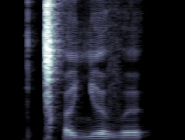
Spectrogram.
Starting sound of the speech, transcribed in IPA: ǀʰ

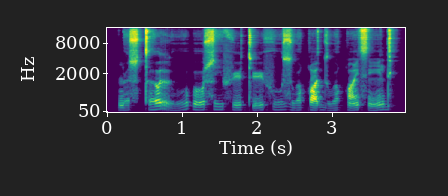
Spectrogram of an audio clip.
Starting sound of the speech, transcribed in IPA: ɳ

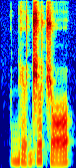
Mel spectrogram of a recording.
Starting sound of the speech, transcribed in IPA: bʲ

